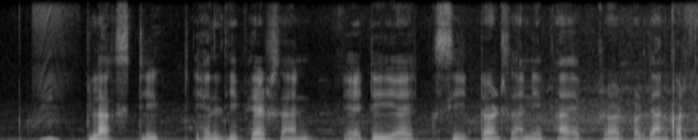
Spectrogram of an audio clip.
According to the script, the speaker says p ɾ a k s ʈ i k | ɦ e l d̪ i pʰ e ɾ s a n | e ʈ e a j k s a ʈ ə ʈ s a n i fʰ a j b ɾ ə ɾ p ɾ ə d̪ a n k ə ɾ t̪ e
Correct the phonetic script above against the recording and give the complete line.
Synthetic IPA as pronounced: p l a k s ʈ i k | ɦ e l d̪ i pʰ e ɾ s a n | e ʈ i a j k s i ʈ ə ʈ s a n i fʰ a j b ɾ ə ɾ p ɾ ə d̪ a n k ə ɾ t̪ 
